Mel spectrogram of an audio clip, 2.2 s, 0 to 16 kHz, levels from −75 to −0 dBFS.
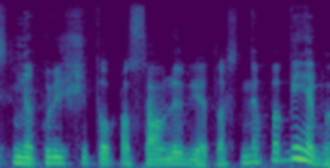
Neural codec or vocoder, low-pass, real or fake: codec, 32 kHz, 1.9 kbps, SNAC; 14.4 kHz; fake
